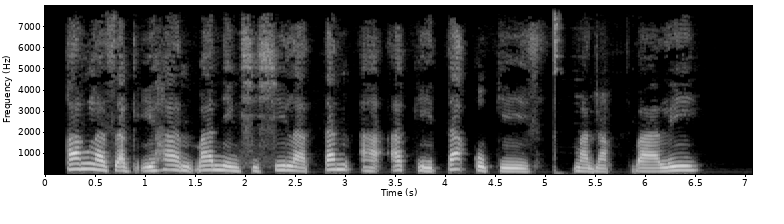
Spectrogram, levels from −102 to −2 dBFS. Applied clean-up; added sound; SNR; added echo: neural mask model DeepFilterNet 3.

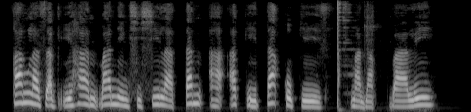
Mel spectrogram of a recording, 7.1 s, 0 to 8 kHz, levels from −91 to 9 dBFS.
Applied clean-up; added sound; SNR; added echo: neural mask model RNNoise.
